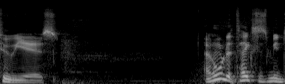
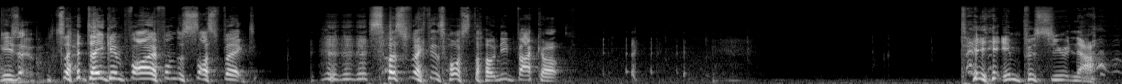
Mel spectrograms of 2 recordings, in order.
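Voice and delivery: high, loud cop-radio call through laughter; mock police radio; 9 semitones higher, 9 dB louder than usual. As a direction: report the chase like a cop on the radio.

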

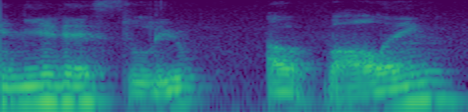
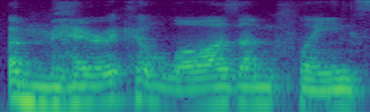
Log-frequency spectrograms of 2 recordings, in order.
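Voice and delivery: ordinary talk, nothing marked

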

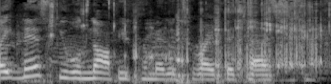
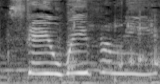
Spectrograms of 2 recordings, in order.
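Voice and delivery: shrieking; 10 semitones higher than usual. Acted. Classmate recoils in fear.

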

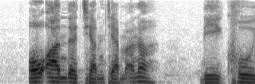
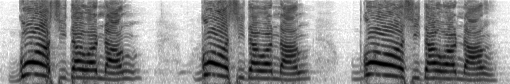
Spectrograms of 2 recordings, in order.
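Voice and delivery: high, slow rally shout, much louder; loud declaration; 9 semitones higher, 7 dB louder than usual. Shown as a demonstration. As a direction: shout it three times with pride. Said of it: "你大声讲".

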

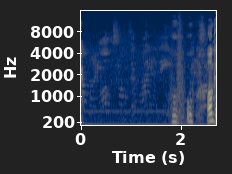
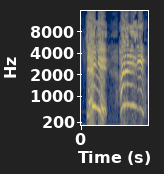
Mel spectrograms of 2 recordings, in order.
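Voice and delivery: much higher, louder outburst of rage; real frustrated shout; 11 dB louder than usual. Real, not acted. Gamer just eaten by another player, real angry shout. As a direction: yell at the game in frustration. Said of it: "I'm not gonna rage quit".

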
